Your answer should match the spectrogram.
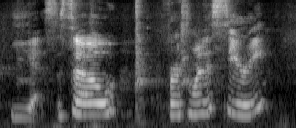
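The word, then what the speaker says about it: Siiri: So, first one is Siri. It's spelled S-I-I-R-I.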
